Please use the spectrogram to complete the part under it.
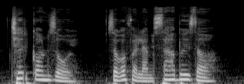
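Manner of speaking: usual speaking voice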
